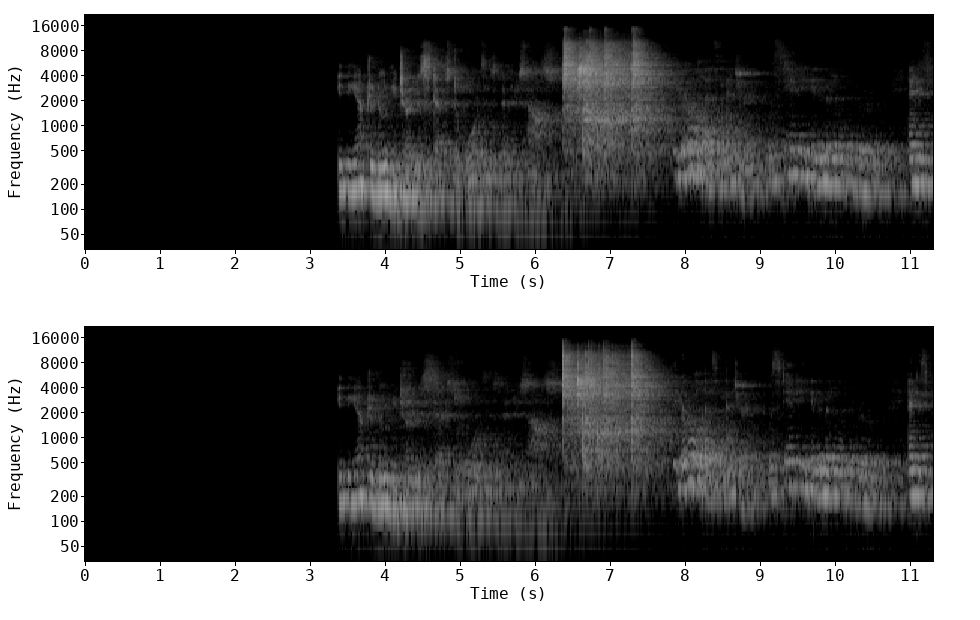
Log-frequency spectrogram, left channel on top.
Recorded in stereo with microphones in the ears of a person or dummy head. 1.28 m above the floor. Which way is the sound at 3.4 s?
Centre (ahead or behind).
